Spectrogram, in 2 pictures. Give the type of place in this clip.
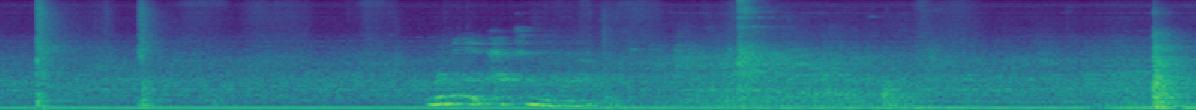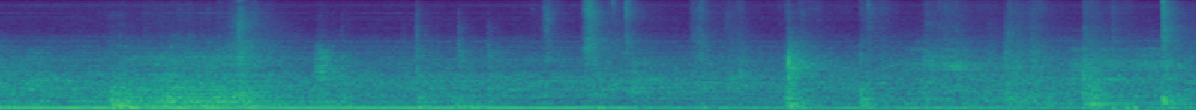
elevator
